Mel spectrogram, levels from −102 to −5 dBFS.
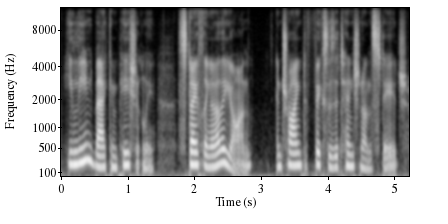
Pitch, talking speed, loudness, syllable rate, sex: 195 Hz, 185 wpm, -18 LUFS, 5.8 syllables/s, female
